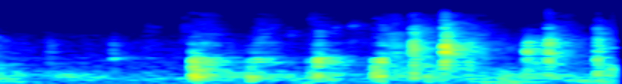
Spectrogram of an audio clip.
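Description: Hair-bleach kit packaging and a plastic mixing bowl being handled: a quick run of short rustles and clicks that starts about half a second in.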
